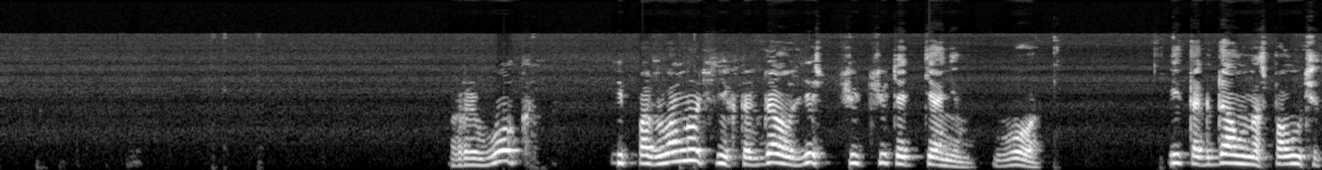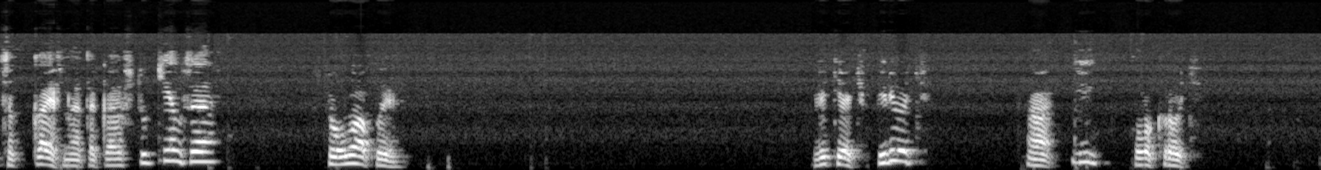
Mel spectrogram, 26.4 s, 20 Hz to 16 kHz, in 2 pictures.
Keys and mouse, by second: 0.4 space, 2.0 click, 2.4-5.3 drag, 6.8 click, 8.6-10.4 drag, 11.6-12.2 drag, 13.7 g, 15.3 click, 16.4 click, 17.4 g, 18.6 click, 23.3 a, 23.8 i, 25.8 space.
